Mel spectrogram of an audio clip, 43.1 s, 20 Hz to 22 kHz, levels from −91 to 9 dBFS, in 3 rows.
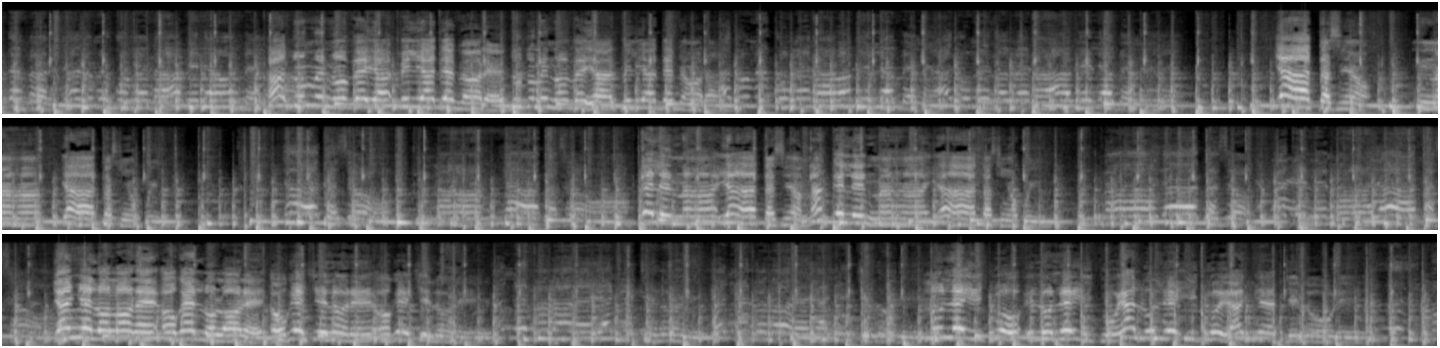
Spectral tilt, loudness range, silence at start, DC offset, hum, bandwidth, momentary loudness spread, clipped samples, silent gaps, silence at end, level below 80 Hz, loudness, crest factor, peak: -5 dB/octave; 8 LU; 0 s; under 0.1%; none; 16 kHz; 11 LU; under 0.1%; none; 0 s; -38 dBFS; -18 LUFS; 18 dB; 0 dBFS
